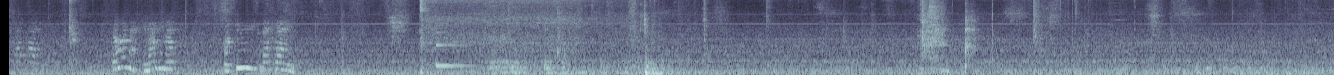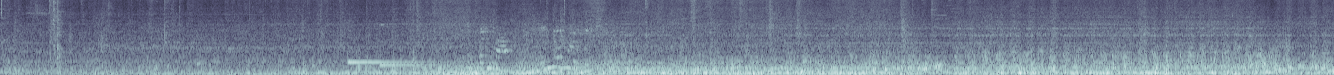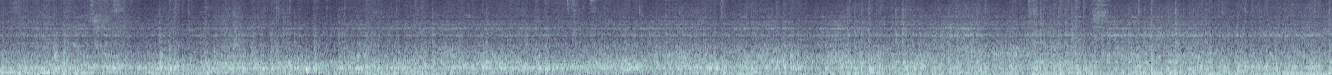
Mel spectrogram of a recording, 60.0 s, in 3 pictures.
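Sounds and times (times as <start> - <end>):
train wheels rumbling on rail: 0.2 - 60.0
faint high tone: 25.2 - 26.6.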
